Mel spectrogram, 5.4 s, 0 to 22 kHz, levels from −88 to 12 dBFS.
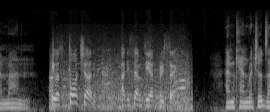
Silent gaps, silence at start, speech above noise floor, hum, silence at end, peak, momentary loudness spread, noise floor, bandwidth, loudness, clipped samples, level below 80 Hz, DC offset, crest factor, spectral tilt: none; 0 s; 31 dB; none; 0 s; -8 dBFS; 10 LU; -55 dBFS; 15 kHz; -25 LUFS; under 0.1%; -46 dBFS; under 0.1%; 18 dB; -5.5 dB/octave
